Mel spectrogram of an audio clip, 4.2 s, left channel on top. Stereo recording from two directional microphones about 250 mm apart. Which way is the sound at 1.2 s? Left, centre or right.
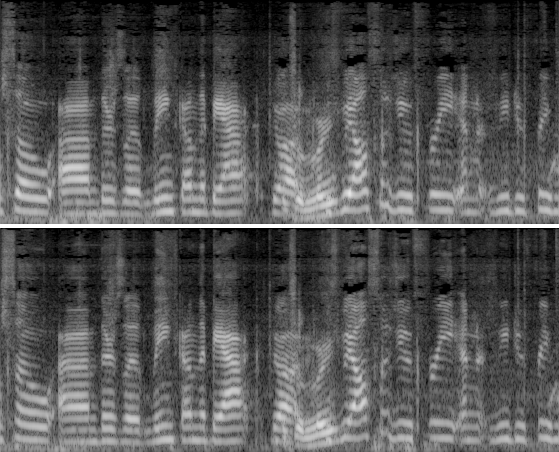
Right.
